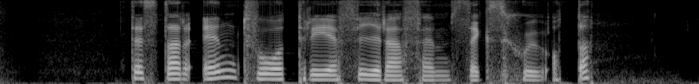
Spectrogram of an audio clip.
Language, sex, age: Swedish, female, 25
